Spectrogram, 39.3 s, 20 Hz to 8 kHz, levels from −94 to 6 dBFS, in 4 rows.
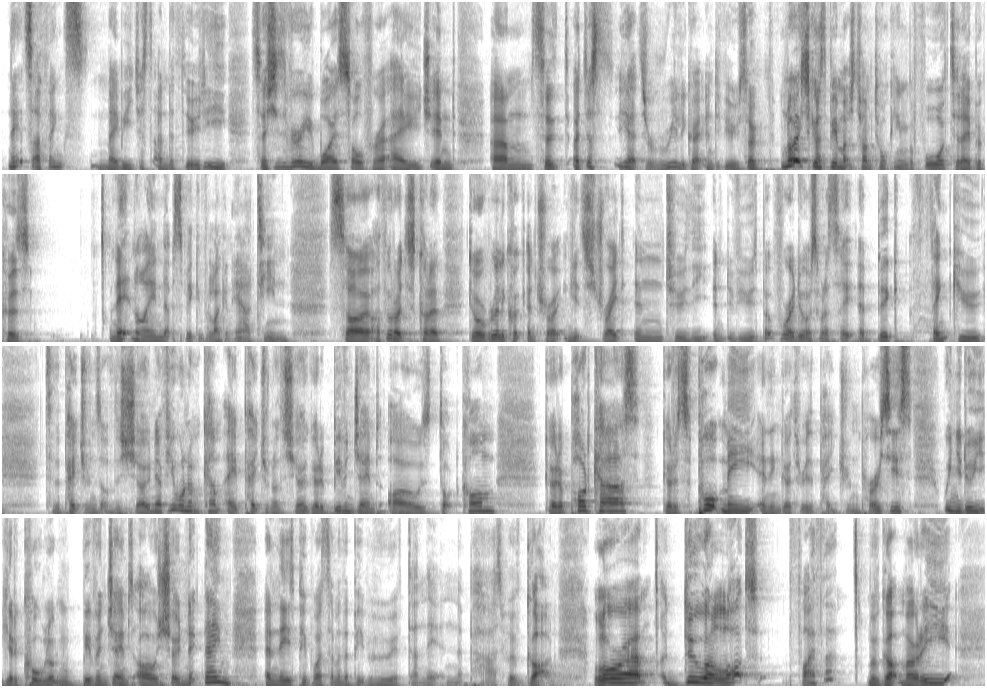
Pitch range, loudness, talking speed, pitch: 135-180 Hz, -29 LUFS, 230 wpm, 150 Hz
